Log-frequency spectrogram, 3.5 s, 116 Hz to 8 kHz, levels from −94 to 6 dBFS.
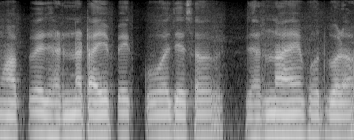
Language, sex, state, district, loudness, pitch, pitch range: Hindi, male, Madhya Pradesh, Dhar, -19 LUFS, 125 Hz, 120-125 Hz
